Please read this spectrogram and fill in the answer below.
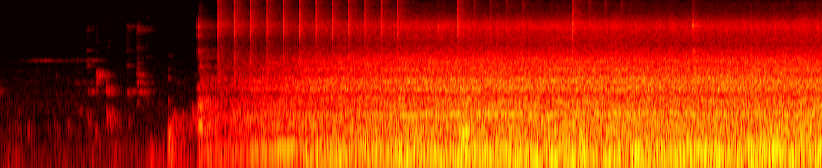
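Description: Kitchen range-hood extractor fan switched on about two seconds in, starting with a quick run of clicks and spinning up to a steady whir.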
